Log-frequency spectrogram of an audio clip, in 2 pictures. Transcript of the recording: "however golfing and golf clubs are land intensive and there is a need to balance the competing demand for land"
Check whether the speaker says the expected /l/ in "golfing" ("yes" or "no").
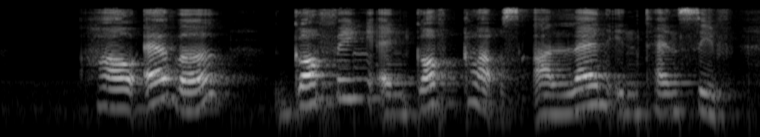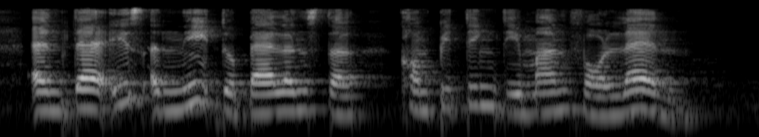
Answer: no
